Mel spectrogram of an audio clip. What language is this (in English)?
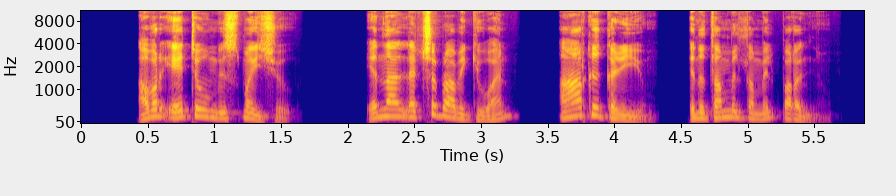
Malayalam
